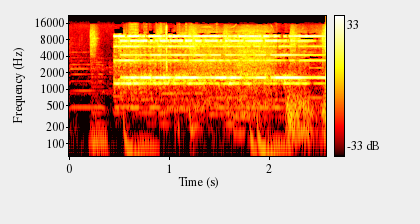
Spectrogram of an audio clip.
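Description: A telephone bell rings loudly and continuously, a bright metallic trill sustained across the whole moment, with low thumps or handling noise underneath and no one speaking.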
